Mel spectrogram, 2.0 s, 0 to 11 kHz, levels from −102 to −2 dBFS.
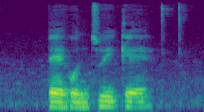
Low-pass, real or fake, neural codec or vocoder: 9.9 kHz; real; none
